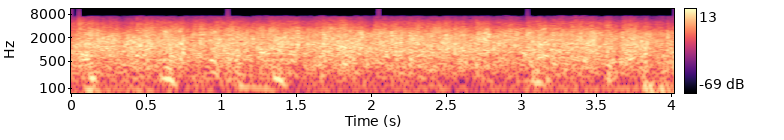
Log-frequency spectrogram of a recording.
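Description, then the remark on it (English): Steady, loud applause from a crowd, a dense wash of many hands clapping continuously without a break, with no voices standing out above it. “I don't know whether the audience are applauding because they agree or just applauding your magnificent performance”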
